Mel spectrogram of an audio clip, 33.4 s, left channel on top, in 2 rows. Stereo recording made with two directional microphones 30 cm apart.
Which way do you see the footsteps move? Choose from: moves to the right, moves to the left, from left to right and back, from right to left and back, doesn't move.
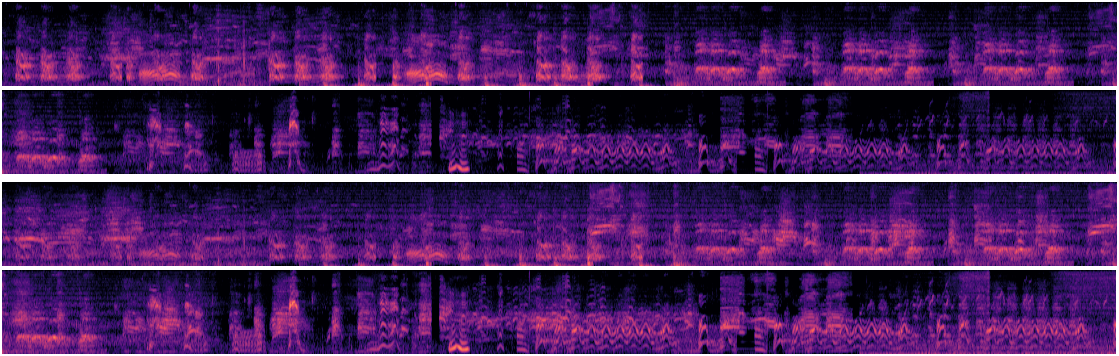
moves to the right.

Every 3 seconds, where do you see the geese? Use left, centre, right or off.
right, left, centre, right, right, right, right, right, right, right, right.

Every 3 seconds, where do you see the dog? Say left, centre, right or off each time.
left, left, left, left, centre, centre, right, right, right, right, right.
